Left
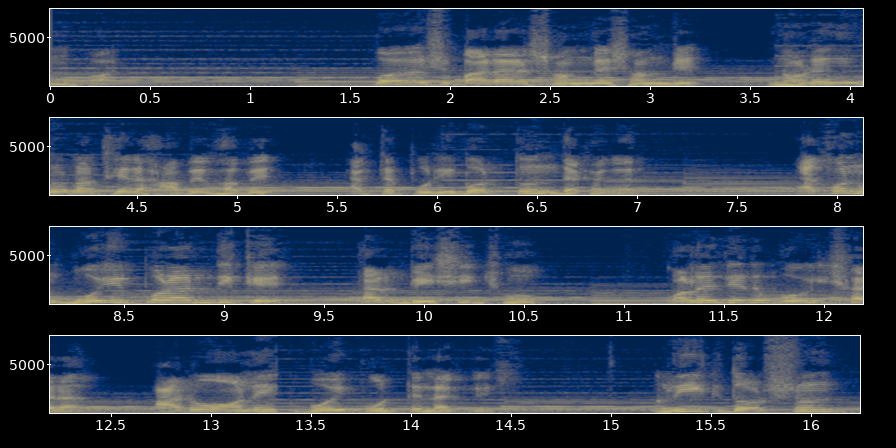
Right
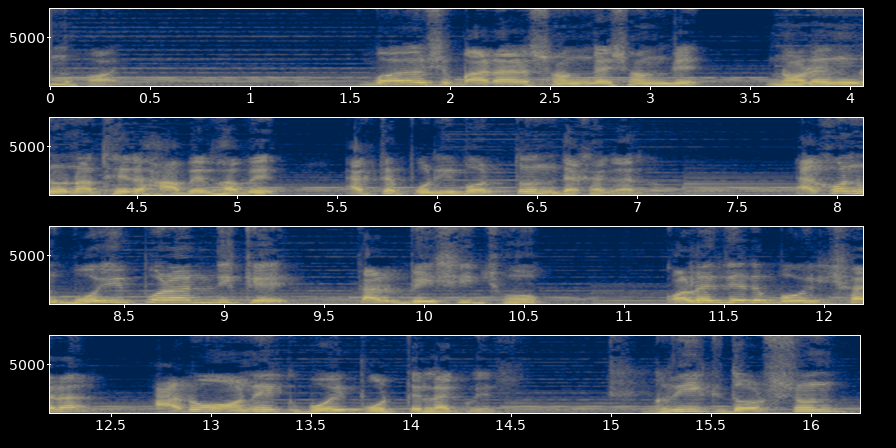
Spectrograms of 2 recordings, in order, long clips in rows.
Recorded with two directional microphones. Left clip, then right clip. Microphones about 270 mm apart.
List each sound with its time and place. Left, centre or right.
1.6 s a man's voice: centre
